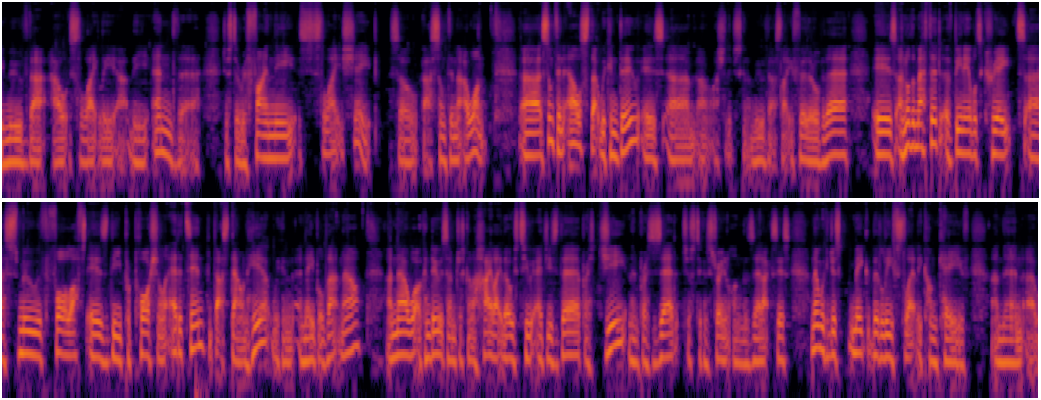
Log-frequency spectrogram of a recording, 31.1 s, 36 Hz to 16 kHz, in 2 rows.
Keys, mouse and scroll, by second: 1.1 g, 2.0-3.1 drag, 2.5 r, 3.5 click, 3.5 g, 5.3 g, 6.3 r, 11.9 g, 25.6 g, 29.7-31.1 middle drag.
